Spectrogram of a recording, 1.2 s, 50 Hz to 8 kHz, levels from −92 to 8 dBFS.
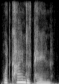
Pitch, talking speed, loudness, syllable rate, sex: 195 Hz, 205 wpm, -14 LUFS, 3.7 syllables/s, female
